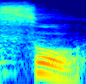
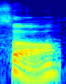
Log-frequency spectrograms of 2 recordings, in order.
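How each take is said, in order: First: The vowel sounds like 'oh'. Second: The vowel sounds like a short 'uh'. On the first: The speaker calls it wrong. "et non pas tho" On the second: The speaker calls it right. "Le premier O se prononce comme si c'était un U"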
